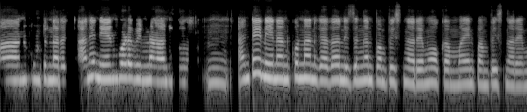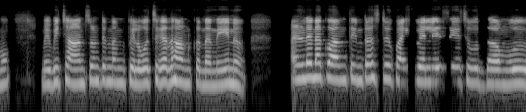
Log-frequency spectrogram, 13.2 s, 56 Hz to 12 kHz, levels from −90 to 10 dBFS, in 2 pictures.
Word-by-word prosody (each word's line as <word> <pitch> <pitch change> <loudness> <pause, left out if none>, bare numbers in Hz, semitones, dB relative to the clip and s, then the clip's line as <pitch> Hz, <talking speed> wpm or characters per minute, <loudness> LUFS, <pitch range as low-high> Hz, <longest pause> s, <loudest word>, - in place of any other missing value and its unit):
ఆ! - - -3 0.2
అనుకుంటున్నారు. 260 -1 -2 0.2
అనే 290 +5 +1
నేను 270 0 +4
గూడా 285 -1 +3
విన్నా 255 -1 0
అనుకో 240 -1 -10 0.3
హ్మ్. 230 -1 -9 0.2
అంటే, 285 +7 +1
నేననుకున్నాను 280 0 +4
గదా! 255 +2 0
నిజంగానే 250 +1 -2
పంపిస్తున్నారేమో, 230 -2 -3
ఒక 215 - -11
అమ్మాయిని 215 +1 -5
పంపిస్తున్నారేమో! 205 0 -7 0.5
మేబి 215 +2 +1
చాన్సుంటే, 240 +3 +1
నన్ను 230 -1 -5
పిలవచ్చు 225 +2 0
గదా! 240 +1 +3
అనుకున్నాను 210 -2 -1
నేను. 215 -1 +4 0.7
అంటే 275 +2 +4
నాకు 290 0 +1
అంత 260 0 -7
ఇంట్రెస్టు, 275 +1 -4
పైకి 235 +1 -1
వెళ్ళేసి 240 +1 +2 0.2
చూద్దాము, 215 -1 -2
240 Hz, 135 wpm, -22 LUFS, 220-260 Hz, 0.7 s, నేను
